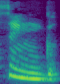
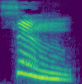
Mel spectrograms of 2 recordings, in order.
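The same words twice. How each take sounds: First: It does not end in a single ng sound. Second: It ends in a single ng sound. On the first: The speaker calls it wrong. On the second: The speaker calls it right.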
